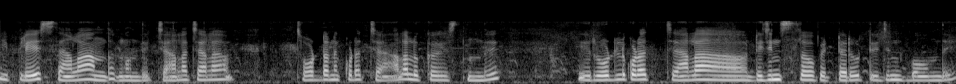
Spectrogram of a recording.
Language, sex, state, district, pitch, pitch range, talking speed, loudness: Telugu, female, Andhra Pradesh, Srikakulam, 205 Hz, 195-220 Hz, 130 wpm, -17 LUFS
